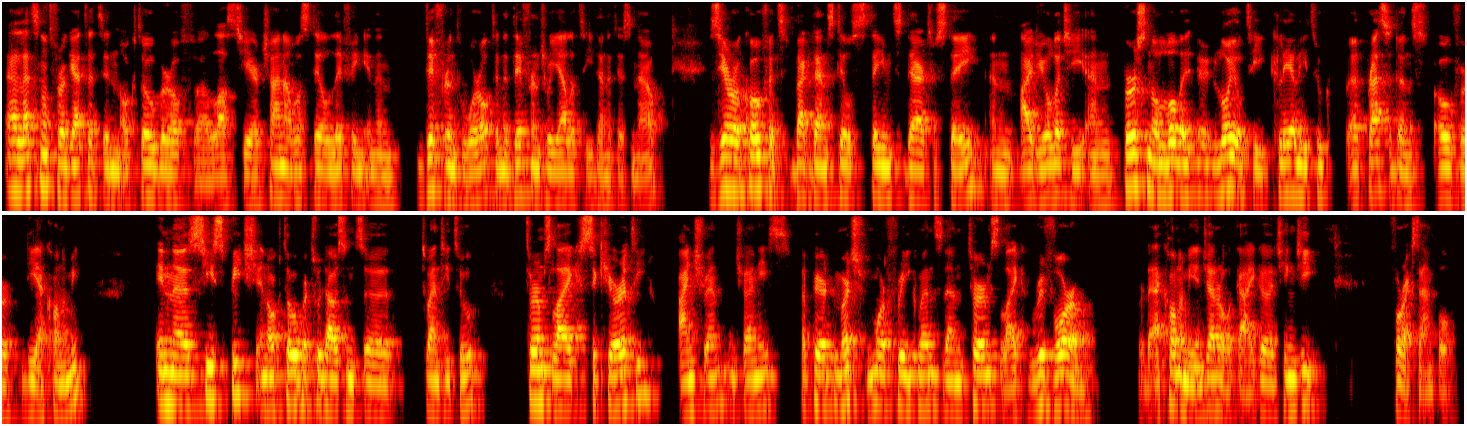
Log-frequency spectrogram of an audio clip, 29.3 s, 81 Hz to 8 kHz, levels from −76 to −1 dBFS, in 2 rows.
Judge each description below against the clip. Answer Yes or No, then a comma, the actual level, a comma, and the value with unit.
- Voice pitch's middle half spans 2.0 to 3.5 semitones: Yes, average, 3.2 semitones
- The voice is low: Yes, low, 110 Hz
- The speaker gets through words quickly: Yes, fast, 160 wpm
